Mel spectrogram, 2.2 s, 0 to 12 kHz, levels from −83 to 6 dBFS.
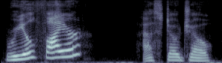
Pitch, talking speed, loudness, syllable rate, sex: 230 Hz, 110 wpm, -17 LUFS, 3.8 syllables/s, female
